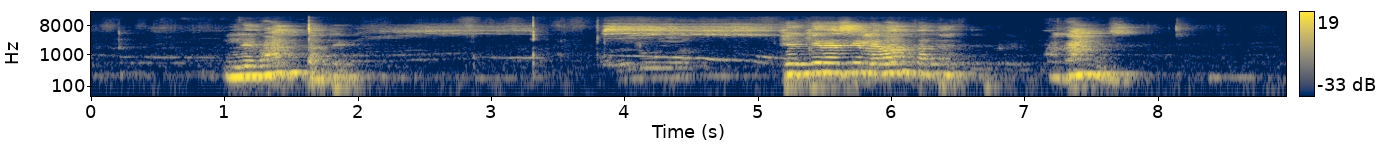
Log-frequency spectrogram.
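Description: A young woman speaks with feeling into a microphone, heard through loudspeakers in an echoing hall.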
